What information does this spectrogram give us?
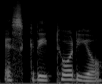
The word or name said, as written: escritorio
